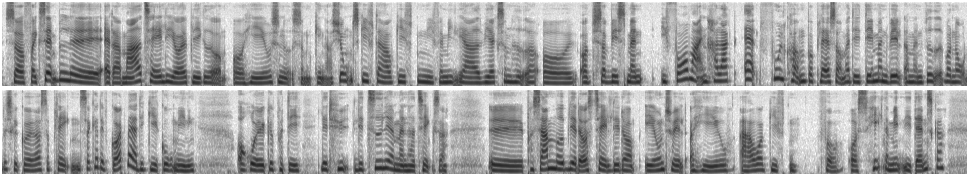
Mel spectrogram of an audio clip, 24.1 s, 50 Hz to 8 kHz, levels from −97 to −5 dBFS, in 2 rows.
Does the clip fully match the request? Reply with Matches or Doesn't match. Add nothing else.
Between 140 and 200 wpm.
Doesn't match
